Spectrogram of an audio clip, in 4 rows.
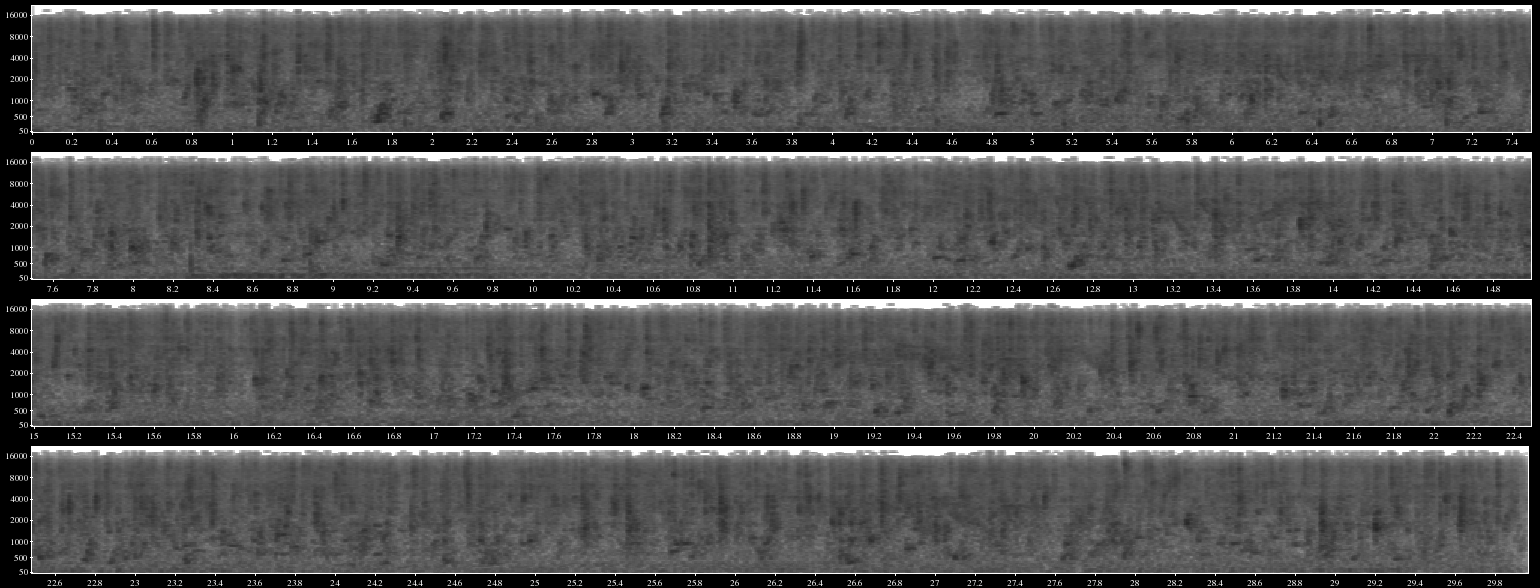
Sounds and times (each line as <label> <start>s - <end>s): little fountain 0.0s - 29.9s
